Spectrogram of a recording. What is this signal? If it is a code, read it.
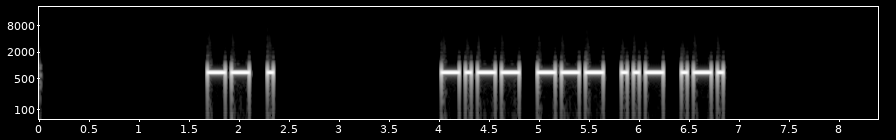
Morse code, heard as a keyed tone, about 20 wpm, 700 Hz. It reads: ME YOUR
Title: 4x Word-Spacing - Sentences from Top 200 Words - 20wpm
